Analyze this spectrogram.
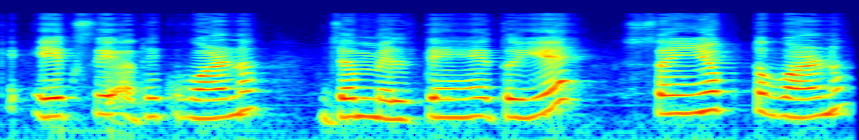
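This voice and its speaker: A woman teaches grammar to young children in a slow, careful way. Her voice sits high, and she keeps checking in with little tag words as she goes, slipping English into her talk. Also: fairly even intonation, fairly bright tone. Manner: patient, repeats "okay" and "है ना", mixes English words. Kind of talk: slow, explaining Hindi grammar lesson.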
